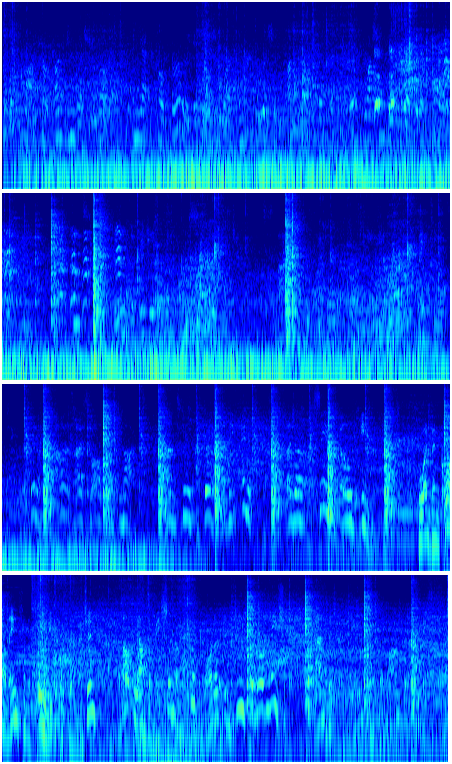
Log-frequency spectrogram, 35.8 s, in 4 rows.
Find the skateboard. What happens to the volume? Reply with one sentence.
The volume of the skateboard goes up.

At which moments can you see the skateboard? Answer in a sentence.
The skateboard can be heard from 0.0 to 35.7 s.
